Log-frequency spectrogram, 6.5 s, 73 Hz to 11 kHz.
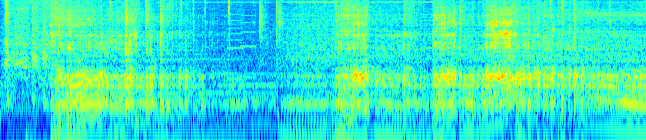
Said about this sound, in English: This is the point when performance cars pull away from mere A to B vehicles. From the engine note onwards, one thing is clear. The Audi RS3 is not just a vehicle. It is a work of art, engineered with pride and the weight of history in its design.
